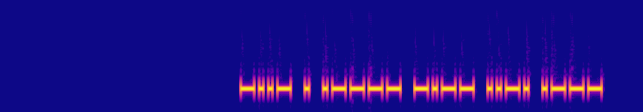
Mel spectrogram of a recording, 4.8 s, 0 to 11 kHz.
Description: Morse code, heard as a keyed tone, about 36 wpm, 700 Hz. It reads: XE1YFJ
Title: DXCC-100 Call Signs - 6 Characters - 35wpm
